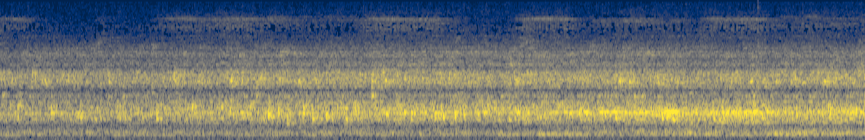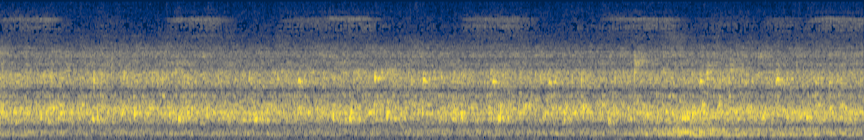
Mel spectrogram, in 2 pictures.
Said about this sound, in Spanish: Dentro del proyecto, también grabamos algunos animales en peligro de extinción, como esta rana que escuchan al fondo, que en otros tiempos era muy común en Galicia.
